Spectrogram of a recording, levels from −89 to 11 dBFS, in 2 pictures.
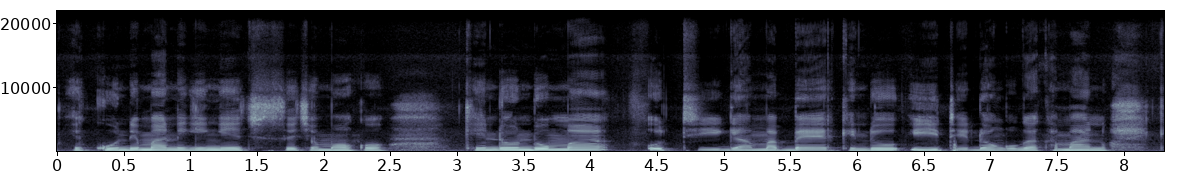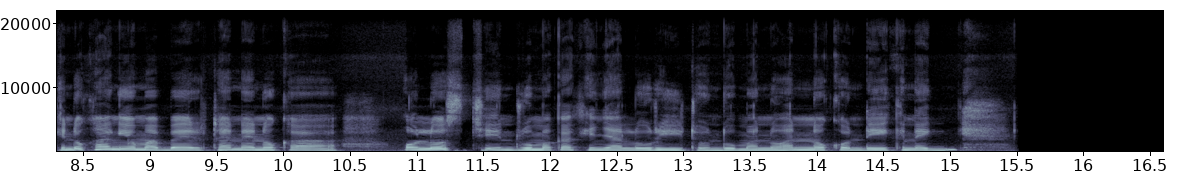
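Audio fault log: No faults turn up in this speech clip, and the only change of note is an ordinary smooth fade out at the very end, starting around 15.5 s and finishing at 15.53 s.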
